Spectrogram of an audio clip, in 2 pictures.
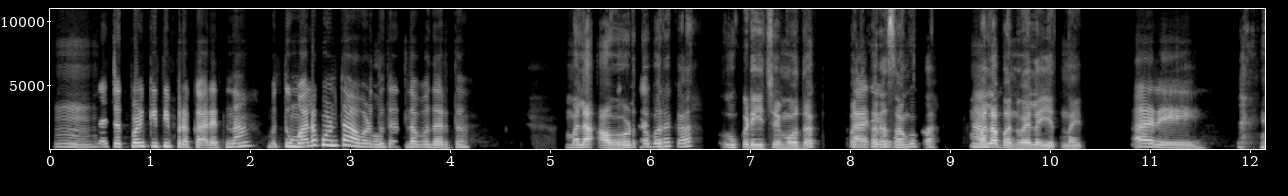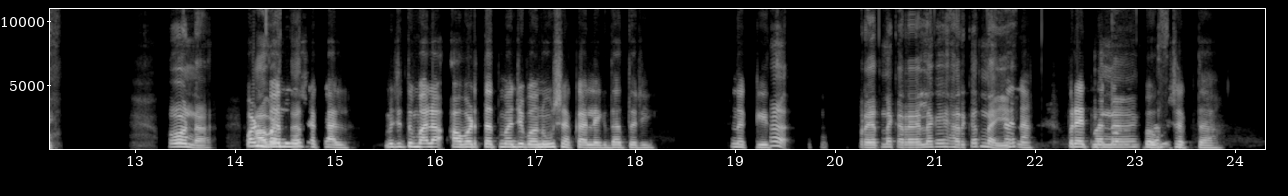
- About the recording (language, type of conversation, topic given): Marathi, podcast, तुम्ही कोणत्या ठिकाणी स्थानिक सणात सहभागी झालात आणि तिथला अनुभव कसा होता?
- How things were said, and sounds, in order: other background noise; tapping; chuckle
